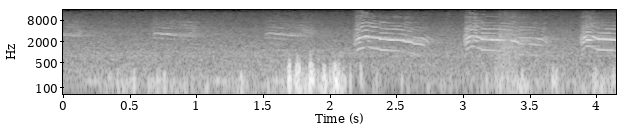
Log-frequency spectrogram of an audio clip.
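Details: Red-shouldered hawks, three calling long and loud in a Florida backyard, recorded on a Canon SX70HS. Faint early calls give way to loud descending, harmonic-rich screams repeated about every second, with low thumping noises underneath.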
